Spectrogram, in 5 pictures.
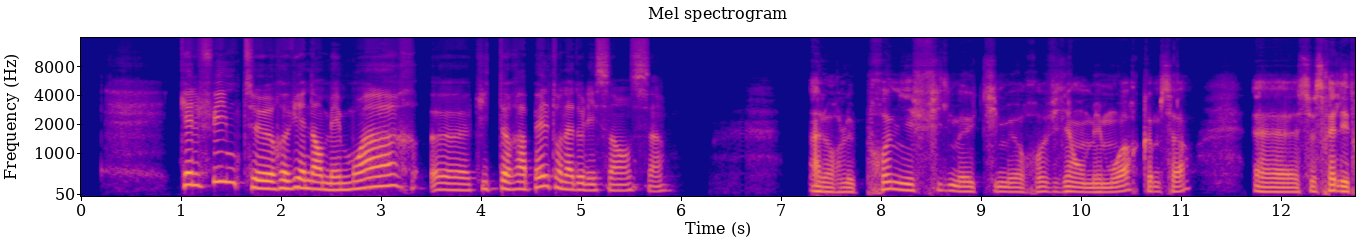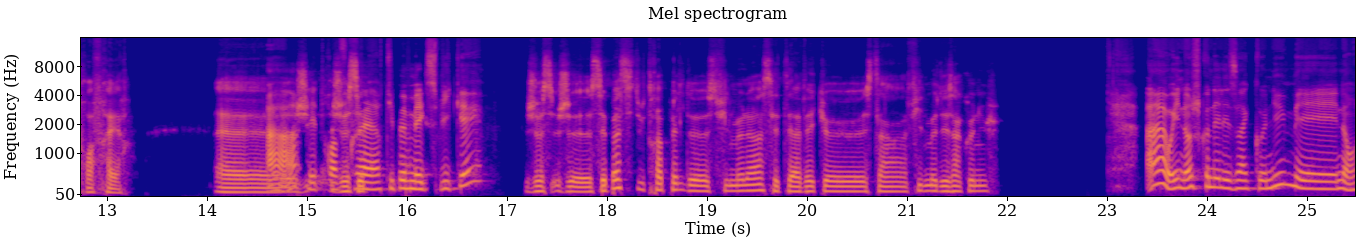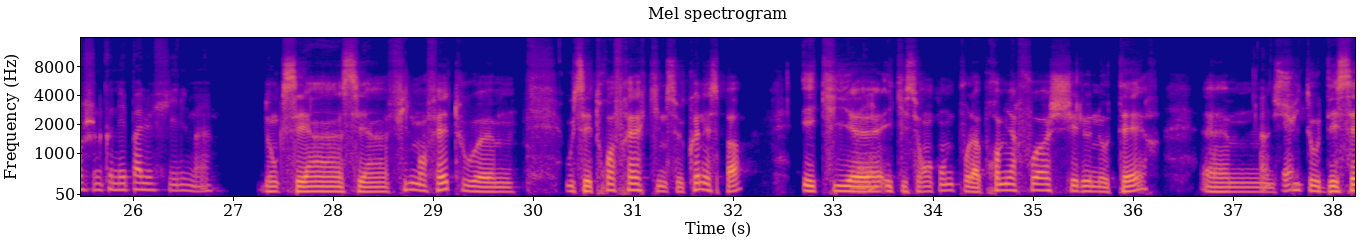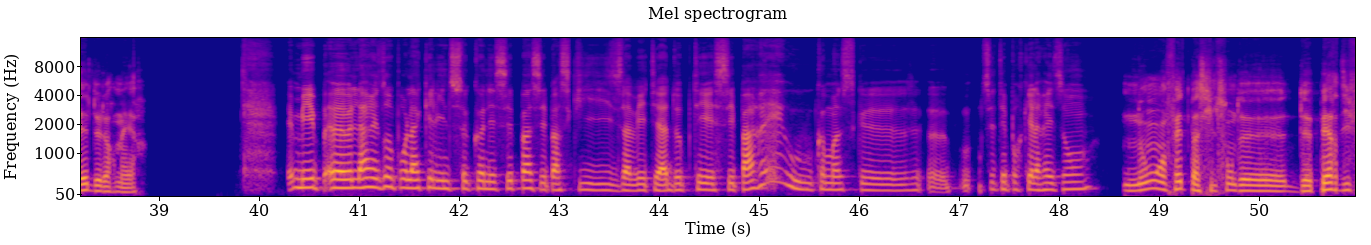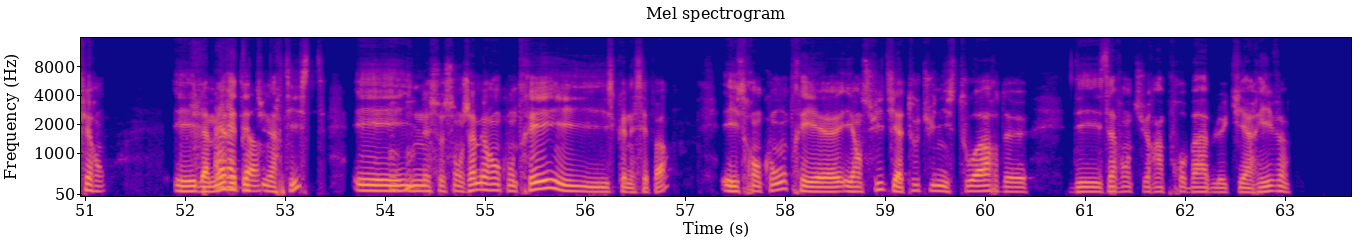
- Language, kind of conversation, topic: French, podcast, Quels films te reviennent en tête quand tu repenses à ton adolescence ?
- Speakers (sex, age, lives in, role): female, 60-64, France, host; male, 35-39, France, guest
- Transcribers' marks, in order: tapping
